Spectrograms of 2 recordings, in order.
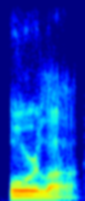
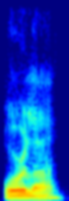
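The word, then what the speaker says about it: ערלה: Notice I'm pronouncing this orla. It's a similar situation here, but there's no meteg. So this becomes a kamatz katan. It's the name of the vowel, and it's pronounced orla.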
